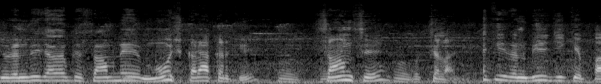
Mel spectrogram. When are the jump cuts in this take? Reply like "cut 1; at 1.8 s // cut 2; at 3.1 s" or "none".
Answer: cut 1; at 4.9 s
